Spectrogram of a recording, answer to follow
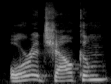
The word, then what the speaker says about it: orichalcum: You just if you want to remember how it rhymes, just say oral calcum, and Yep.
